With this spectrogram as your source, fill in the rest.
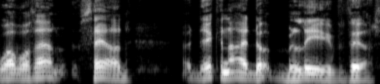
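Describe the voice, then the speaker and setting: The voice belongs to a man. He talks at a very slow pace. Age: 90s. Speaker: sculptor. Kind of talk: casual chat.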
